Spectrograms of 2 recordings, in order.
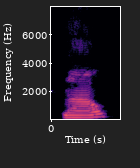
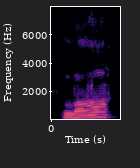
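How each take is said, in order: First: The word ends in an 'ow' sound. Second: The word ends in an 'ah' sound. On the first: The speaker calls it wrong. "I was saying flout" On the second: The speaker calls it right. "instead of flock"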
